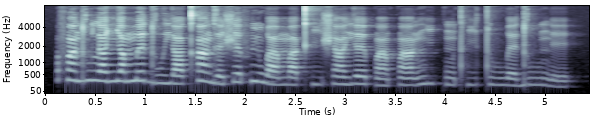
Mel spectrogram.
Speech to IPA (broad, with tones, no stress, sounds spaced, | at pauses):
f ã˦ d u˦ l a˦ ɲ a˦ m ɛ˦ d u˨ j a˨ kʰ ã˦ ɡ ɛ˨ ʃ ɛ˦ f ĩ˦ w a˨ m a˨ kʰ i˨ ʃ ã˦ j ɛ˦ p ã˨ p ã˨ ŋ i˦ k ũ˨ tʰ i˨ t u˨ w ɛ˨ d uː˦ ŋ e˨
